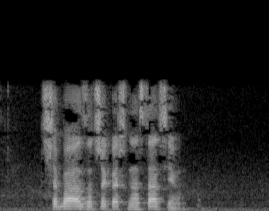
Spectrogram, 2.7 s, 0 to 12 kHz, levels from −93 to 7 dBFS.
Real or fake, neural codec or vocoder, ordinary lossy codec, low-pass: real; none; MP3, 64 kbps; 7.2 kHz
